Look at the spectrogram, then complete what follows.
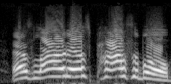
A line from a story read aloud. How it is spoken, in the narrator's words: bellowed the doctor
